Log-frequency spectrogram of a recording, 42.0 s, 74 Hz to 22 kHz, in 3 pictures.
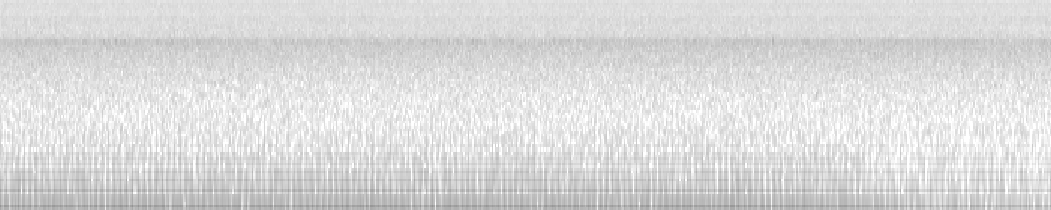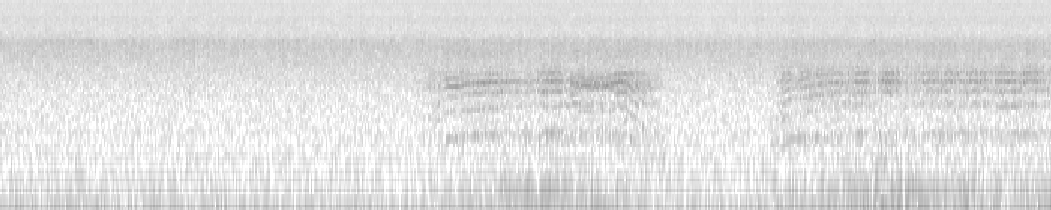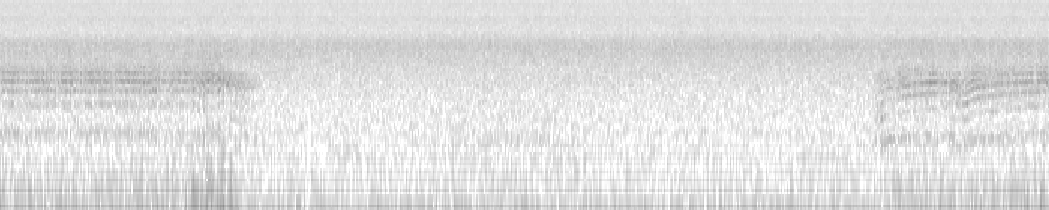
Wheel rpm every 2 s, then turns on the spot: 0, 0, 0, 0, 0, 0, 0, 0, 0, 0, 130, 80, 70, 160, 160, 130, 0, 10, 10, 0, 120.
34-36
